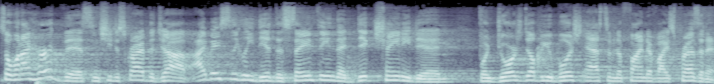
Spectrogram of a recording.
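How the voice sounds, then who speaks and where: Speaking fast with hardly any pauses, a man uses a fairly high pitch and lively intonation at very even loudness, with audible room echo and noticeable background noise. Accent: American. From Denver, Colorado. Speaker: author and food historian. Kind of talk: talk to a live audience.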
